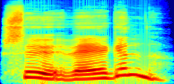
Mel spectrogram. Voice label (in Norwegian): "søvægæn", hemsedalsmaalet tale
